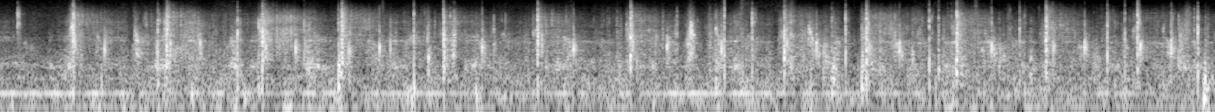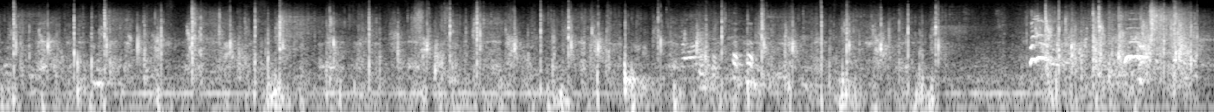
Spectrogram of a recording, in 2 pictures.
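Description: A fast, irregular run of sharp slaps and cracks, several a second, from a martial artist's solo demonstration of strikes. A steady low hum runs underneath.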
